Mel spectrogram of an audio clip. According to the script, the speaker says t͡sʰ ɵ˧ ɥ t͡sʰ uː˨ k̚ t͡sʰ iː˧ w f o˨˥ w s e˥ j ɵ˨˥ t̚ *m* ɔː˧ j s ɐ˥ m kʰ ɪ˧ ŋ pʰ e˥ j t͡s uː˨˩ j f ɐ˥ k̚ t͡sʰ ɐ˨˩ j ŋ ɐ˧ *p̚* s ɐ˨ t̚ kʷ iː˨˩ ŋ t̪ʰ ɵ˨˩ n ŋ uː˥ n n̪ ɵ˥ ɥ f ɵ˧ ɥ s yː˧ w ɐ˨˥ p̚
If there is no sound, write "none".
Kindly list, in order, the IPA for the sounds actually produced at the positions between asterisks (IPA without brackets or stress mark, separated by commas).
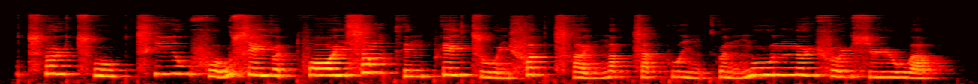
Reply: f, k̚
